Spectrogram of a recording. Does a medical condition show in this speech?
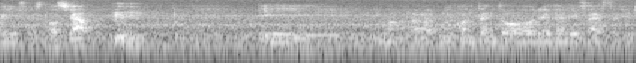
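No.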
